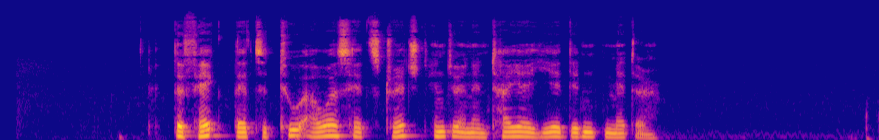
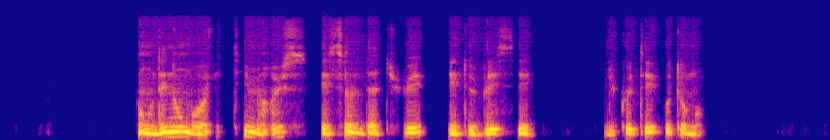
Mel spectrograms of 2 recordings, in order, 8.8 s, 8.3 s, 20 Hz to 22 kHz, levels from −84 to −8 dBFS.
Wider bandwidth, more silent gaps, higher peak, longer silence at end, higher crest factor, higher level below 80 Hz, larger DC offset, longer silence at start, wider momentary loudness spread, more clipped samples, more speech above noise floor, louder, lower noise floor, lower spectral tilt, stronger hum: first, 14 kHz vs 12.5 kHz; second, none vs 3.15-3.21 s; second, -6 dBFS vs -2 dBFS; first, 2.25 s vs 1.3 s; first, 22 dB vs 16 dB; second, -64 dBFS vs -54 dBFS; neither; first, 1.75 s vs 1.4 s; second, 7 LU vs 10 LU; neither; second, 48 dB vs 61 dB; second, -25 LUFS vs -16 LUFS; second, -73 dBFS vs -77 dBFS; second, -5 dB/octave vs -7 dB/octave; neither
